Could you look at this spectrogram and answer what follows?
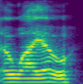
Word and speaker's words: Ohio: It was originally pronounced OYO by natives and Europeans mispronounced it.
